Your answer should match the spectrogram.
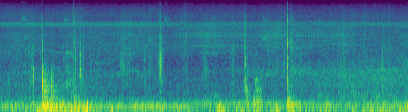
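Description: Faint outdoor background with a steady high-pitched whine, broken by a few sharp clicks and knocks as a magnet-fishing rope and magnet are handled and readied for a throw.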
